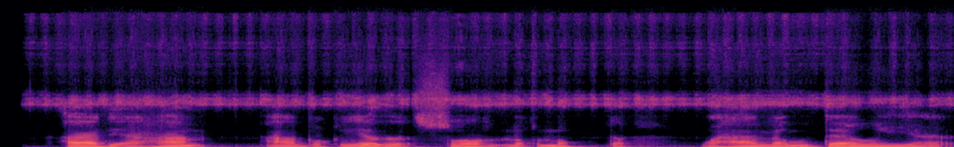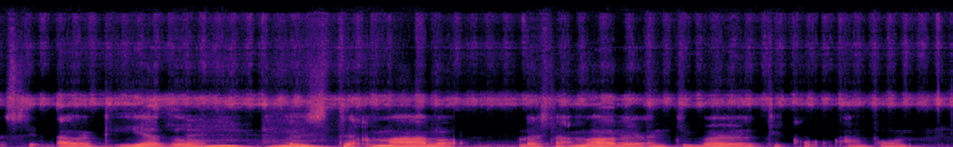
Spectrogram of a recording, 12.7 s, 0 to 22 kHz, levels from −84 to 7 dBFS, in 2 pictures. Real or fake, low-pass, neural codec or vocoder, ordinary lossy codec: fake; none; codec, 44.1 kHz, 2.6 kbps, SNAC; none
